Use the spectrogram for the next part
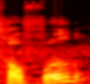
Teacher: The root word is hope and the suffix is full. The stress is on the first syllable hope and the full does not shift stress. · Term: stress-preserving suffix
